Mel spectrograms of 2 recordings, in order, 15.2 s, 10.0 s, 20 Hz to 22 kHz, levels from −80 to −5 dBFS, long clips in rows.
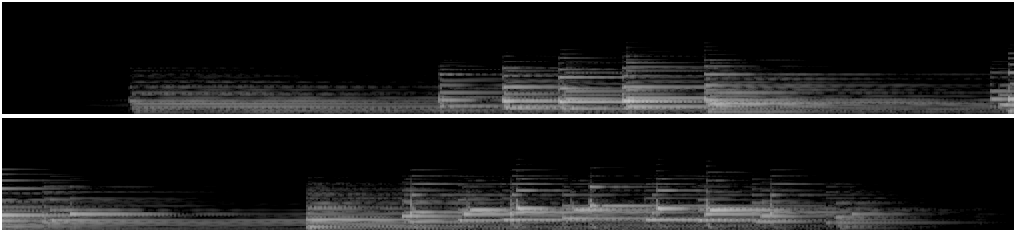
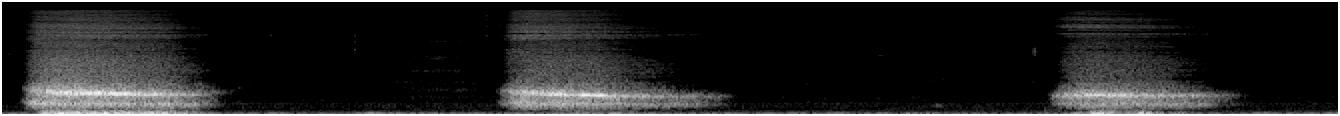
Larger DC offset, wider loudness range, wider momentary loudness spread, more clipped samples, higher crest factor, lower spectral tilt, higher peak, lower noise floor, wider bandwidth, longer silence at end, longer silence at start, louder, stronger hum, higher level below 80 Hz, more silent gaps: neither; second, 6 LU vs 10 LU; about the same, 20 LU vs 21 LU; neither; about the same, 20 dB vs 18 dB; about the same, -6.5 dB/octave vs -6 dB/octave; second, -16 dBFS vs -4 dBFS; first, -83 dBFS vs -53 dBFS; second, 5.2 kHz vs 16.5 kHz; second, 0.7 s vs 1 s; first, 0.95 s vs 0.15 s; second, -36 LUFS vs -20 LUFS; neither; second, -66 dBFS vs -30 dBFS; neither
